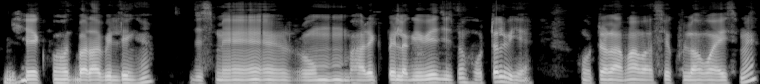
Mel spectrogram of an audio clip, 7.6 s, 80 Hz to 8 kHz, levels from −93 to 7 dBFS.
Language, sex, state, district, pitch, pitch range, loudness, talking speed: Hindi, male, Bihar, Sitamarhi, 120 Hz, 120-130 Hz, -16 LUFS, 175 wpm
